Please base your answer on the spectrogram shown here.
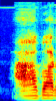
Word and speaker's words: abba: 영어로 바람에 abba 입니다 그런데 이제 미국 사람들은 abba 를 아바 라고 발음해 가지고 아 바로 되지만 우리는 비옷 2개 있는 것을 빠 라고 발음하지 않습니까 뿌리는 아빠 라고 하는데 이게 헬라 웜 건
